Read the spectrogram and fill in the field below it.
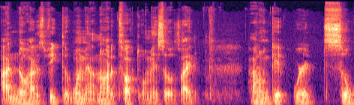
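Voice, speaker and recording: Quiet and very deep, a man's voice moves at a fairly quick pace with vocal fry. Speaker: advice vlogger. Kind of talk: casual monologue.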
